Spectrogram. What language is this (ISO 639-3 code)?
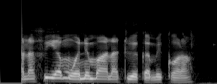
kik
